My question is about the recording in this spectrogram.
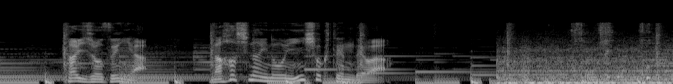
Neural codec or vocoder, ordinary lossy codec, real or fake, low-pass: none; AAC, 48 kbps; real; 7.2 kHz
